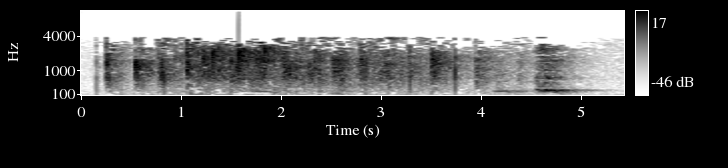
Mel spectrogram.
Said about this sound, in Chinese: 他们这个掌声很多呀。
